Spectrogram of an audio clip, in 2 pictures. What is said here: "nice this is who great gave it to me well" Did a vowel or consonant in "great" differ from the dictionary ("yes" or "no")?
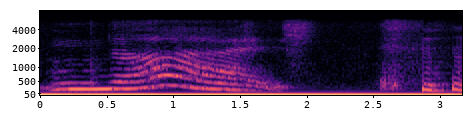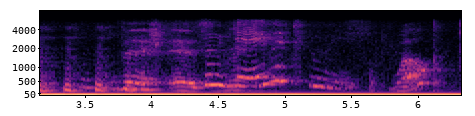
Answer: yes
